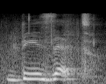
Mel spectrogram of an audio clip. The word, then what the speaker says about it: dix-sept: The number 16 is pronounced as seize. Say it once again, seize. The number 17 is dix-sept.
